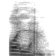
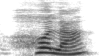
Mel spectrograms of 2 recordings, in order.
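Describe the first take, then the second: First: The word starts directly with the vowel sound. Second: The word starts with an audible H sound. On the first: The speaker calls it right. "the H in Spanish is always silent, it's just hola" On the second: The speaker calls it wrong. "we don't say hola"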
